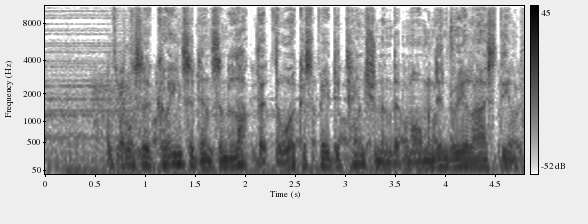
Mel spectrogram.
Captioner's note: dubbed in English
